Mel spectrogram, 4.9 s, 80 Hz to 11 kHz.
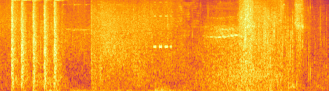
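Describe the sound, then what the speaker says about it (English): Auto cannon firing in the video game Borderlands 2: a rapid burst of heavy, sharp shots up front, followed by booming impacts and lingering rumble. "Auto cannon."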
